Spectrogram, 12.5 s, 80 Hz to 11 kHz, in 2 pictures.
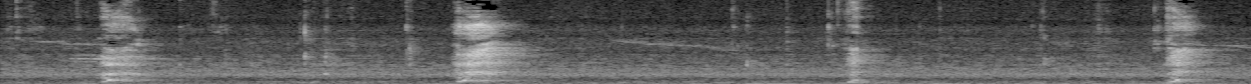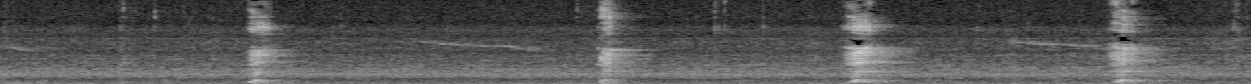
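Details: Woman hiccupping after eating very spicy green chili with rice: eight sharp, abrupt hiccups about every one and a half seconds (about 38 a minute) over a steady background hum.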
